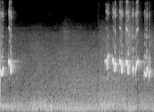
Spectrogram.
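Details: Female yellow-vented bulbul calling to lure and stimulate males: a quick bubbly double chirp, a pause, then a rapid run of about eight bright, bubbly chirps, with a faint low hum underneath.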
